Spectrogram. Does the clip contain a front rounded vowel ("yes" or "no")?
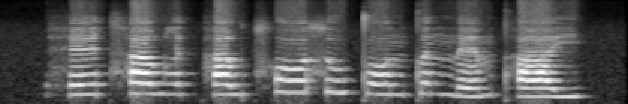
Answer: no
